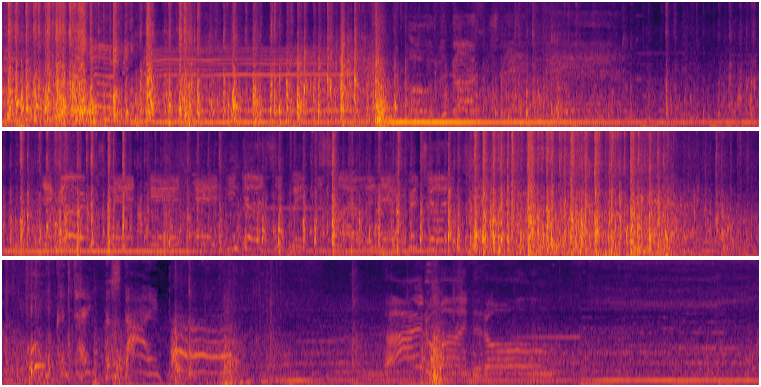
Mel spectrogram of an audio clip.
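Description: Rear-loader garbage truck's hydraulic packer blade crushing plastic Power Wheels ride-on toys, with loud crunching and cracking in two long stretches, one at the start and one about halfway, over the steady hum of the truck's engine and hydraulic pump. The hum rises in pitch near the end as the packer works again.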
